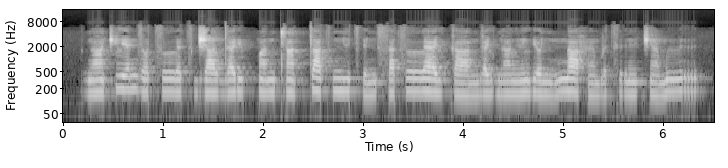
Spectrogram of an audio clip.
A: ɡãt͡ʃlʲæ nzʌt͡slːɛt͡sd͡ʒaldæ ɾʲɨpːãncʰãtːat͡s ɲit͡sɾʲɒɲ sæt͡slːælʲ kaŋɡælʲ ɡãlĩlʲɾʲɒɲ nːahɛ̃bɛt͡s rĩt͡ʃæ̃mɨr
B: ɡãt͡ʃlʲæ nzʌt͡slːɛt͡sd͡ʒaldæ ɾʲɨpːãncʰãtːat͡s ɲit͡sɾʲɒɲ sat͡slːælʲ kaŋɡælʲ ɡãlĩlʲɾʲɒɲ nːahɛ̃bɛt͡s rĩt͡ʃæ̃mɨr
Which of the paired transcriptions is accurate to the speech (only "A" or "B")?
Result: B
